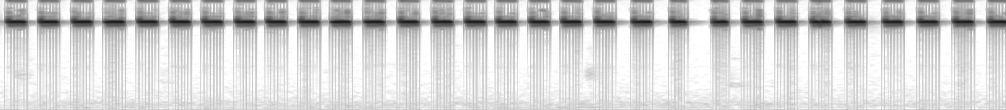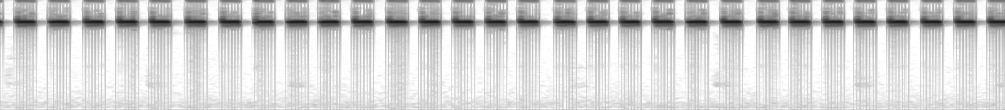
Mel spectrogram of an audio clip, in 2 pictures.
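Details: Summer-evening chirping of a male cricket: a long series of sharp, high-pitched pulses repeated about four times a second, with a single short hitch partway through, otherwise perfectly regular and alone.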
